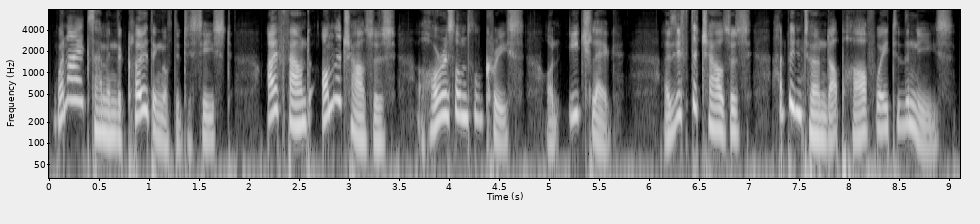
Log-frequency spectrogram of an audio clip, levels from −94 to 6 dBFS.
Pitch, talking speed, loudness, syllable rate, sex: 180 Hz, 205 wpm, -18 LUFS, 6.2 syllables/s, male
